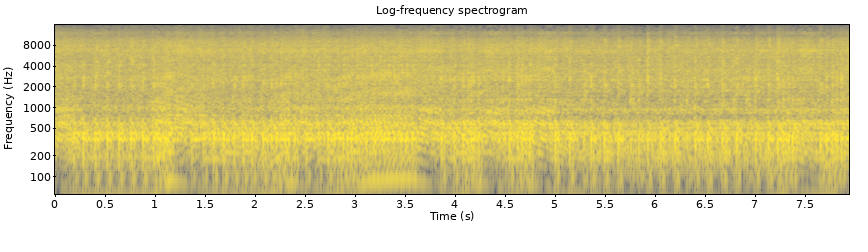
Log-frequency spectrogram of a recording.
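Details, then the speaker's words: Vintage McCulloch top-handle two-stroke chainsaw (about 37 cc), new old-stock bar and chain, idle turned way down: buzzy drone with constant rasp as chain keeps spinning; owner suspects worn clutch springs. "turn the idle way down the chain was still spinning"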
